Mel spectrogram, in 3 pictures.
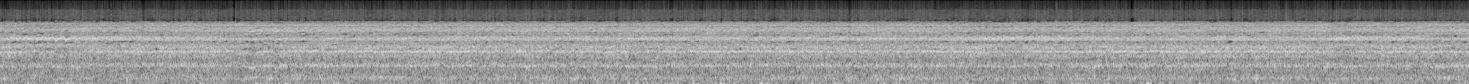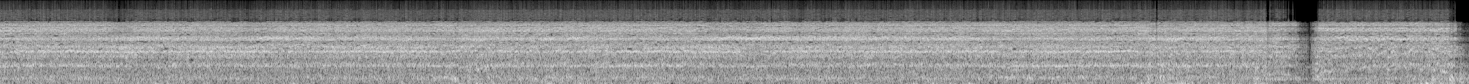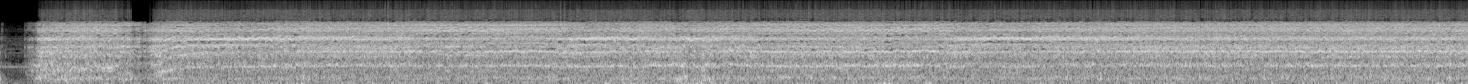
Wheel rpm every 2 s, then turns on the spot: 220, 230, 230, 230, 230, 230, 230, 220, 230, 230, 230, 230, 230, 190, 140, 160, 230, 220, 220, 220, 230, 230.
none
